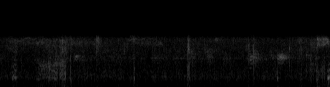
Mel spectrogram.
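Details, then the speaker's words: Faint, sharp little clicks recurring about every second from a small pet named Luke: hiccups. "Hey there. You got hiccups?"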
